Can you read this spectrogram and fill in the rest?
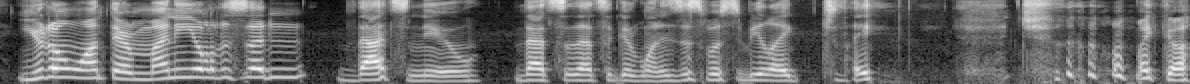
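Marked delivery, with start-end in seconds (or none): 5.0-9.0 talking through laughter. Mocking another speaker's claim of not wanting money, laughing while talking. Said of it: "I can't stop laughing".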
